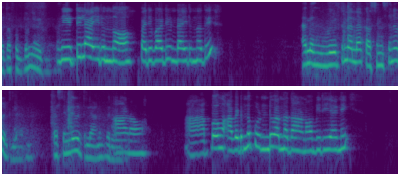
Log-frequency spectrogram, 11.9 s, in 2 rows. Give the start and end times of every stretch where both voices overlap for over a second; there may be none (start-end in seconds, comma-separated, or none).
none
